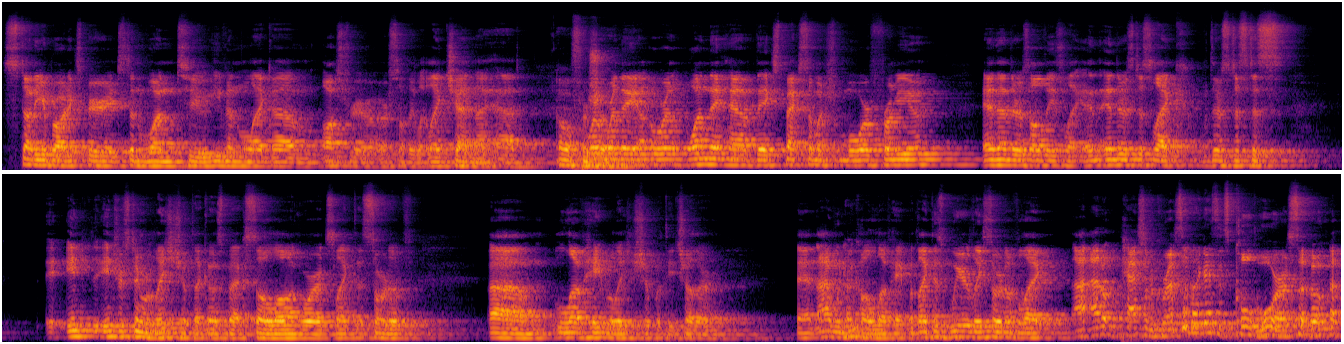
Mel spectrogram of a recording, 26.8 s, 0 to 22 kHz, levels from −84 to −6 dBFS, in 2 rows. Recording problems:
room echo; slight; dies away in 0.9 s
off-mic speech; somewhat distant

